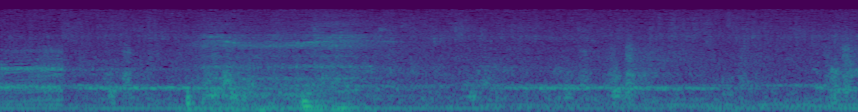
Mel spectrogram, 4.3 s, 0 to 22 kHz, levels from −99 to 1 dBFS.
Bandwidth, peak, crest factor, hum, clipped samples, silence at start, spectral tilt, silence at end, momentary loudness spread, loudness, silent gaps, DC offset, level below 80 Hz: 16.5 kHz; -30 dBFS; 20 dB; none; under 0.1%; 0 s; -4.5 dB/octave; 0 s; 9 LU; -50 LUFS; none; under 0.1%; -62 dBFS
